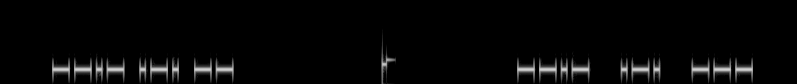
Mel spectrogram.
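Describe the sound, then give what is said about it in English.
Radio interference comes through as clusters of short, identical high beeps at one steady pitch, broken by a single click and a pause before the pulsed groups resume, loud and alone. “High power. Interference.”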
